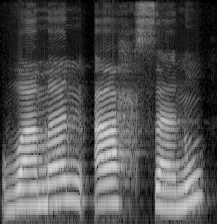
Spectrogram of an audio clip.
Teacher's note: اظہار کے معنی ہے ظاہر کرنا، ہم نون کی آواز کو ظاہر کرتے ہوئے پڑھیں گے، جسے کہتے ہیں اظہار کا قاعدہ۔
